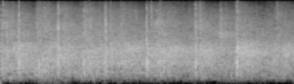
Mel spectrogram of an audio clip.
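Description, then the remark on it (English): A church audience applauding, with dense, steady clapping punctuated by sharper individual claps and some crowd voices mixed in throughout. “Yeah, y'all cheer now, but in a few, you know, who knows, in a year or two, I'm probably going to make a decision you're not going to like.”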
